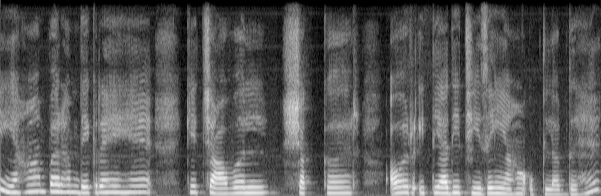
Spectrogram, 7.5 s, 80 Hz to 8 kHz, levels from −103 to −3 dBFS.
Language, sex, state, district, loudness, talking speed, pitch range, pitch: Hindi, female, Chhattisgarh, Kabirdham, -18 LUFS, 130 wpm, 220-255 Hz, 230 Hz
